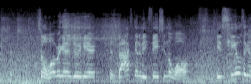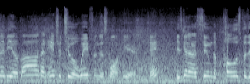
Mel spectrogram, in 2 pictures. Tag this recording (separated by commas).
Speech, Male speech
